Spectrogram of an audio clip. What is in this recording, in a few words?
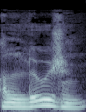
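"allusion", US English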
